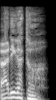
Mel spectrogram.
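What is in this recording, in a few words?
Voice healed, Japanese; curio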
